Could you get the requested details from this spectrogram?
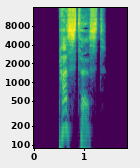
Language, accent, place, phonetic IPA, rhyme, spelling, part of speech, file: German, Germany, Berlin, [ˈpastəst], -astəst, passtest, verb, De-passtest.ogg
- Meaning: inflection of passen: 1. second-person singular preterite 2. second-person singular subjunctive II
